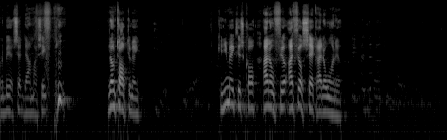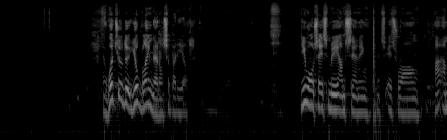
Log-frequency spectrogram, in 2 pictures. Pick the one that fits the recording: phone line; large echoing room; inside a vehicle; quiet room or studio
large echoing room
